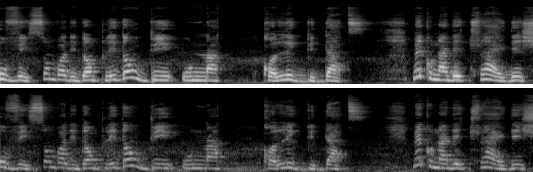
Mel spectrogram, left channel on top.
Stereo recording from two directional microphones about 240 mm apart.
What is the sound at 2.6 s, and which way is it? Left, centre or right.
Speech, left.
